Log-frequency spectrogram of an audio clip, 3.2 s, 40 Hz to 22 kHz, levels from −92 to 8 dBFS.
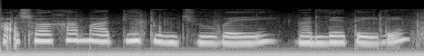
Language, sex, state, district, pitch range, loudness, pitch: Wancho, female, Arunachal Pradesh, Longding, 185-225 Hz, -16 LUFS, 205 Hz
